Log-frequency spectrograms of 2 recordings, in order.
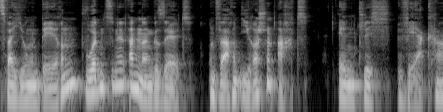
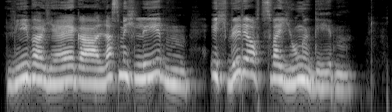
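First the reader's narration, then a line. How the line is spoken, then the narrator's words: Bear calling out. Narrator (German): Darauf kam ein Bär, rief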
